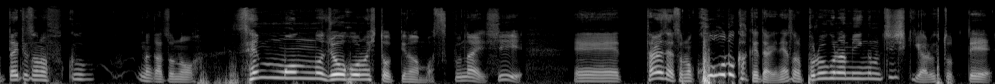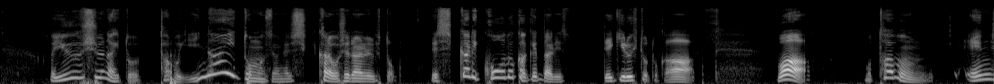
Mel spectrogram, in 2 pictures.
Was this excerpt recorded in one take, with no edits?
yes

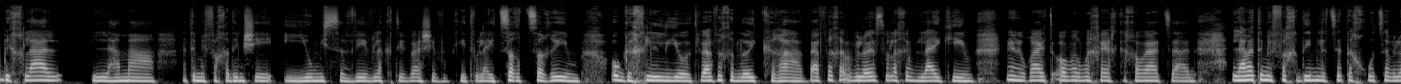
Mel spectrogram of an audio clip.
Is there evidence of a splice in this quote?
no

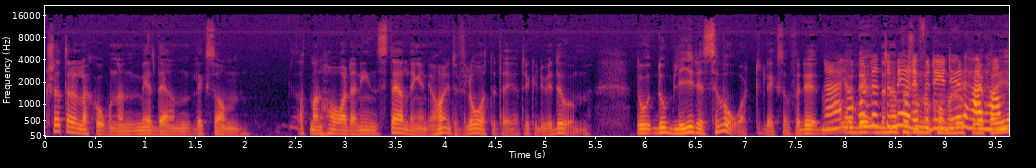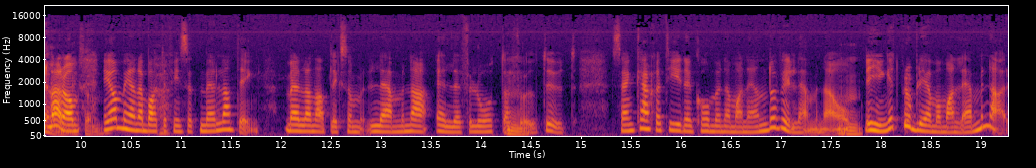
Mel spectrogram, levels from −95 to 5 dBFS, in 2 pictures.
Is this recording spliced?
yes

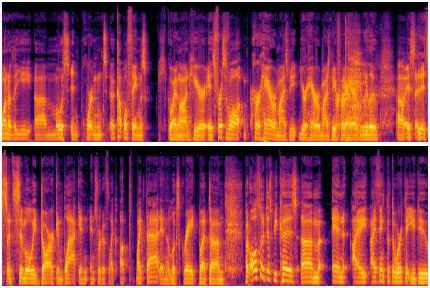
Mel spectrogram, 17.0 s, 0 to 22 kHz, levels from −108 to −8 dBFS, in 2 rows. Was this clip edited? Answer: no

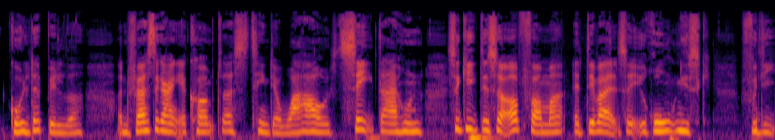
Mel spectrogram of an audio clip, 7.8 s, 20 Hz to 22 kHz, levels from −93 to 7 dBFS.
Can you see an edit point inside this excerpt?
yes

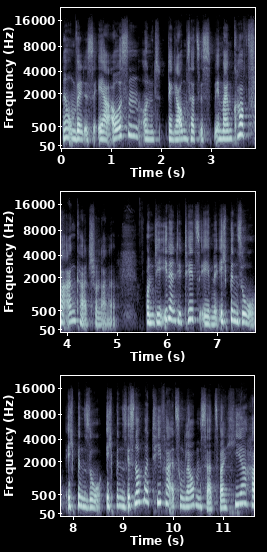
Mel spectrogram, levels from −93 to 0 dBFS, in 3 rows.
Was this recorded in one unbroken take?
no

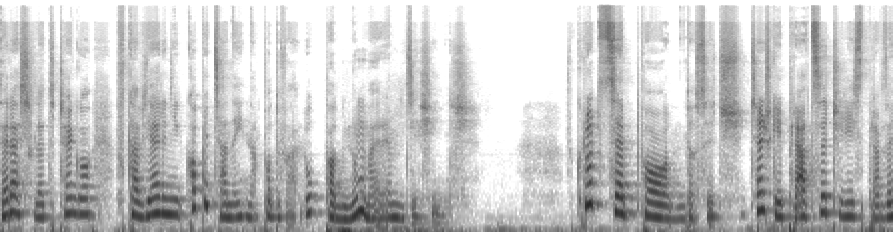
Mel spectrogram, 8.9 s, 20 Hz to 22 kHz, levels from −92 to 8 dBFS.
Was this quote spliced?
no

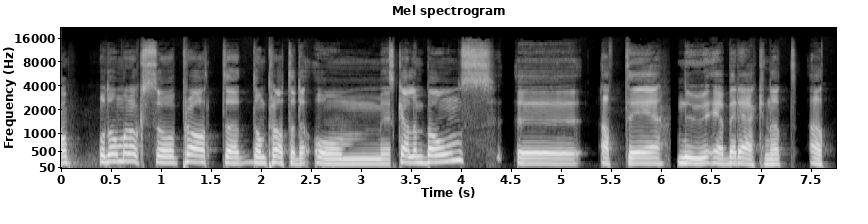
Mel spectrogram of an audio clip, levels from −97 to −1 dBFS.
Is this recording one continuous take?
no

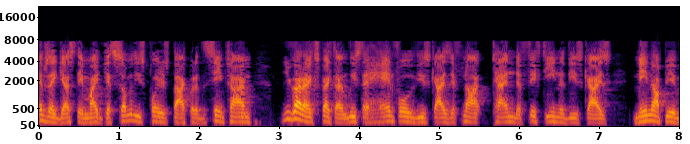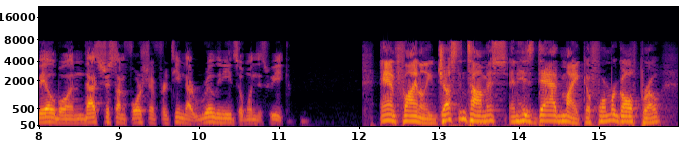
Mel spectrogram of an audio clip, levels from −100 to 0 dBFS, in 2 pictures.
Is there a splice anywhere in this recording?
no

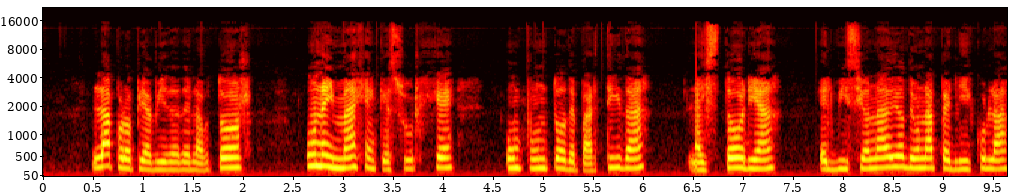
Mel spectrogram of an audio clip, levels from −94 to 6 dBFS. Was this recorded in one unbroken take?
yes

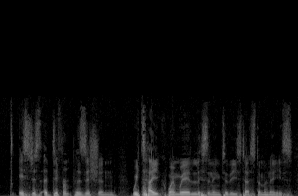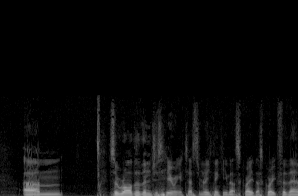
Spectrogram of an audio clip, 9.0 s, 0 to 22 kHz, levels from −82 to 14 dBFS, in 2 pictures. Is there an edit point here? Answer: no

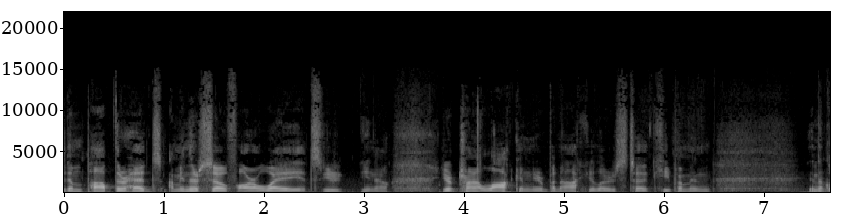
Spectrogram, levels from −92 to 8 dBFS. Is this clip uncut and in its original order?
yes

